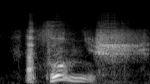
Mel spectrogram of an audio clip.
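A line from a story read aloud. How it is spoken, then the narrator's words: Joyful question. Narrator (Russian): радостно спрашивал брат Дмитрий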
